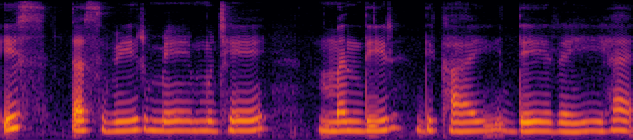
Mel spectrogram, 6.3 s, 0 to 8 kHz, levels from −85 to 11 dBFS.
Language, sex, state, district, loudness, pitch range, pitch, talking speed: Hindi, female, Himachal Pradesh, Shimla, -20 LUFS, 200-215 Hz, 205 Hz, 85 wpm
